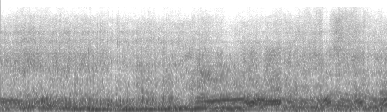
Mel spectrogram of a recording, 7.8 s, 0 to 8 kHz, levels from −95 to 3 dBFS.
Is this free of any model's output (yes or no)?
no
